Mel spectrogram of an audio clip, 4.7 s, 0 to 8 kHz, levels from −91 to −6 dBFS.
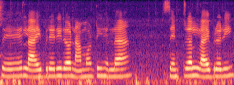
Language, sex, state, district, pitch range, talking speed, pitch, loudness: Odia, female, Odisha, Khordha, 210-225 Hz, 115 wpm, 215 Hz, -16 LUFS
